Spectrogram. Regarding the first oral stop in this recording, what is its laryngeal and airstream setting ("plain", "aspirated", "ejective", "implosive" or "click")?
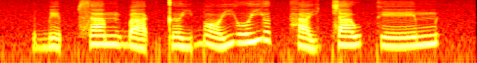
implosive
